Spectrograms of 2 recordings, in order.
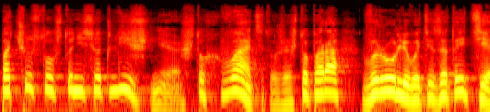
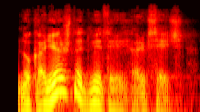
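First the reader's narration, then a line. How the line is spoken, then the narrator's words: Low booming voice. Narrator (Russian): прогудел Снеговой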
